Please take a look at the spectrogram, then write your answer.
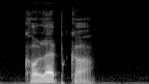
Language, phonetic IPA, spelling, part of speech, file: Polish, [kɔˈlɛpka], kolebka, noun, Pl-kolebka.ogg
